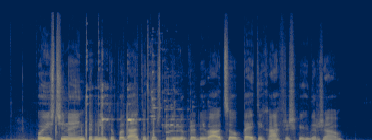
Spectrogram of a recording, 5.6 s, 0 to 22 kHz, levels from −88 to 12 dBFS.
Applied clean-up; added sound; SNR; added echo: neural mask model RNNoise.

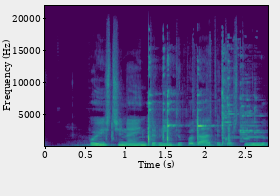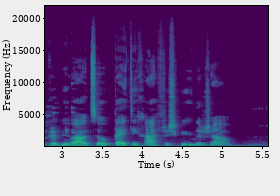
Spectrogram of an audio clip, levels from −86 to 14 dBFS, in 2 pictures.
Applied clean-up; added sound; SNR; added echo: classical method log-MMSE.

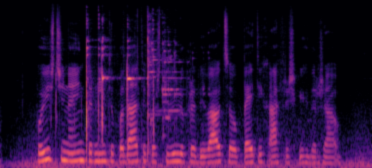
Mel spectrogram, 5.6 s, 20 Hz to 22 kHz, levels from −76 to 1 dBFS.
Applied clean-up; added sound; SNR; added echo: none; Shatter / Crushing; 2 dB; none.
